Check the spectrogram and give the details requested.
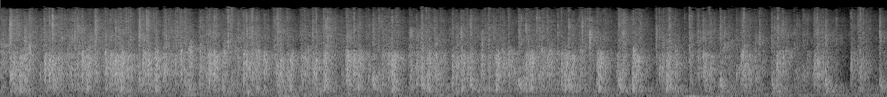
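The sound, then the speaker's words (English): An audience applauds a panel of speakers steadily for several seconds, a dense wash of many overlapping hand claps that stays loud throughout and tapers only slightly toward the end. “Uh, so if you can give all our panelists a big round of applause for today, thank you very much.”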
